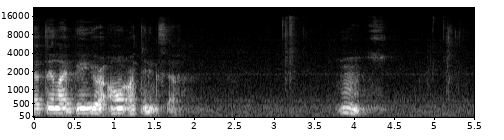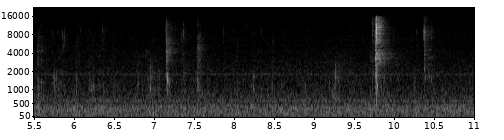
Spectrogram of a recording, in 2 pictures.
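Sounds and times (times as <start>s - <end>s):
faint chewing: 3.1s - 11.0s
wet mouth clicks and smacks: 4.9s - 8.4s, 9.2s - 10.6s.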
